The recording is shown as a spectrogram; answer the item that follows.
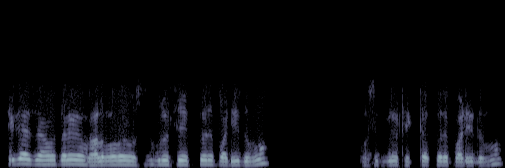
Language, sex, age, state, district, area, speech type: Bengali, male, 18-30, West Bengal, Cooch Behar, urban, conversation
